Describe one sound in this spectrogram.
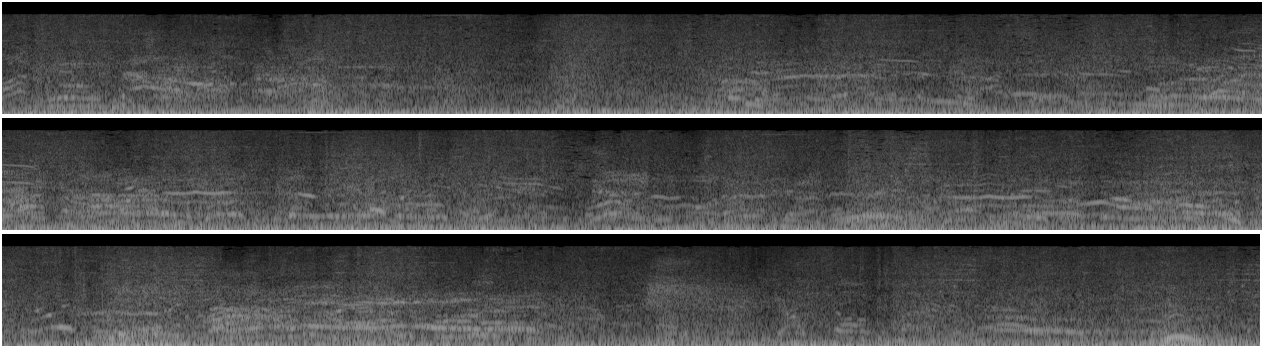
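Magic blasts and hits crackle from a game.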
